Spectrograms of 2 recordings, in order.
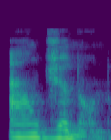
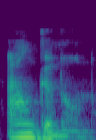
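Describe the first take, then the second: First: The g is said as a soft j. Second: The g is said as a hard g. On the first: The speaker calls it right. "with a soft j sound" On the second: The speaker calls it wrong. "the common mispronunciation"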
